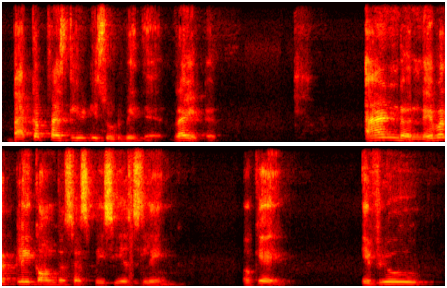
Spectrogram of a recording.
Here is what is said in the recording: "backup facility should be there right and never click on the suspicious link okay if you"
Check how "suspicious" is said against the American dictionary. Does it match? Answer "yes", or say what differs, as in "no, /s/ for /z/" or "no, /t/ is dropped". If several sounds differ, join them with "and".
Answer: no, /s/ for /ʃ/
